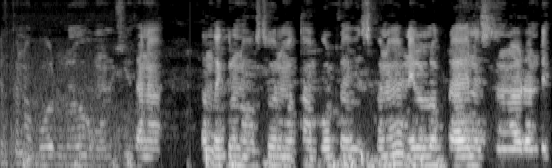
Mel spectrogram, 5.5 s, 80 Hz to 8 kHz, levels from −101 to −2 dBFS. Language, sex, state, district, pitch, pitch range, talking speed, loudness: Telugu, male, Andhra Pradesh, Guntur, 145 Hz, 145-155 Hz, 140 wpm, -25 LUFS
